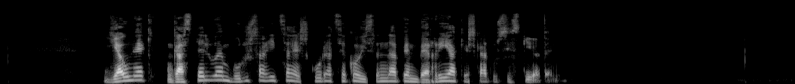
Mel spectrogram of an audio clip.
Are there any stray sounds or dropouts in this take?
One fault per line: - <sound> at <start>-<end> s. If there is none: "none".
none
